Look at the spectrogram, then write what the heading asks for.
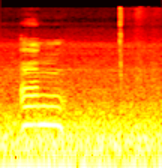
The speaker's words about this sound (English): Well, what happened there was I was like, well, I'll maybe turn my engine off so I can... So the sound's better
